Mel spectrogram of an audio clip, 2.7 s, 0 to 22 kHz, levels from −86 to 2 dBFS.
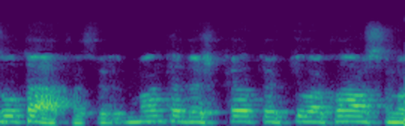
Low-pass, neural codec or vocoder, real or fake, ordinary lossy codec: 10.8 kHz; none; real; AAC, 48 kbps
